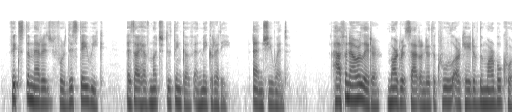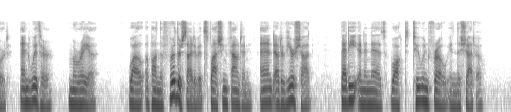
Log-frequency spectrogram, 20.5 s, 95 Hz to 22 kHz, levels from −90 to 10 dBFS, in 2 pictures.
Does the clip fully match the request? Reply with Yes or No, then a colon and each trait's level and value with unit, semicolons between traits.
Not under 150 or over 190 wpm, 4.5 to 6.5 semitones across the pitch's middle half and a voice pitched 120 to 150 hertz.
No: average, 180 wpm; narrow, 2.5 semitones; medium, 140 Hz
